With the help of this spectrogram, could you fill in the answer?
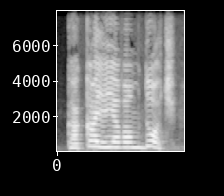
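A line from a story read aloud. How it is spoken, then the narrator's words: Shouted. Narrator (Russian): крикнула Вера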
